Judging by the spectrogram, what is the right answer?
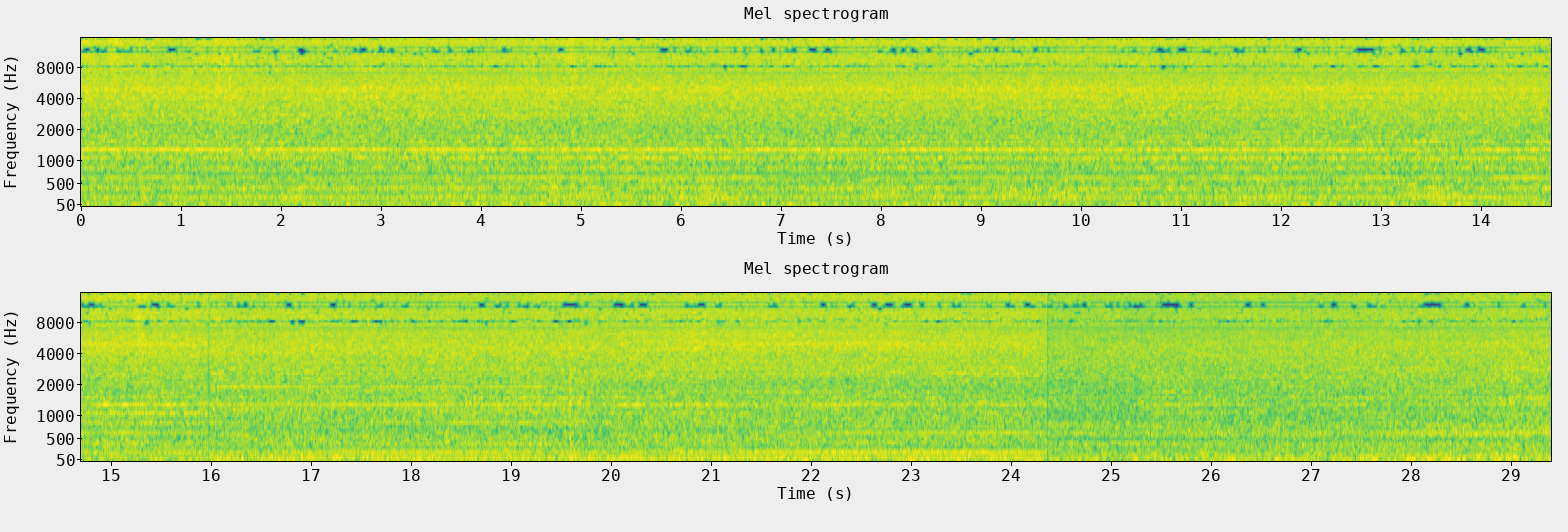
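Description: Steady machinery hum of a bakery's rotating-deck bread oven and its equipment running, with several held tones; one low tone drops out a few seconds before the end.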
